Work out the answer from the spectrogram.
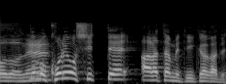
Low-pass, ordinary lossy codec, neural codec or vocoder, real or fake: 7.2 kHz; none; none; real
